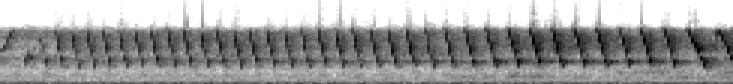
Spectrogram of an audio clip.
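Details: Canary singing as a lure to coax quiet and young canaries into song: a continuous, very fast high trill of evenly repeated notes lasting throughout, steady and slightly buzzy.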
